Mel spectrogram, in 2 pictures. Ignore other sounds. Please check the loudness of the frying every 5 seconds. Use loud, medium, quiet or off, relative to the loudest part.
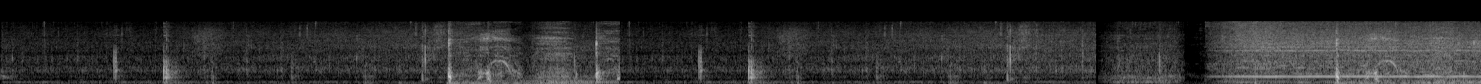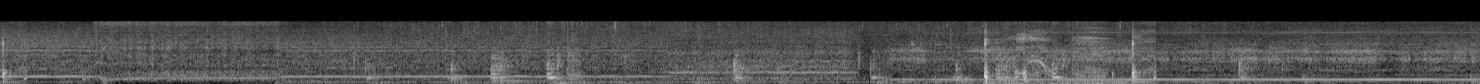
medium, medium, medium, loud, loud, loud.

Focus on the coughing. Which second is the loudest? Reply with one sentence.
The loudest moment of the coughing is at 25 seconds.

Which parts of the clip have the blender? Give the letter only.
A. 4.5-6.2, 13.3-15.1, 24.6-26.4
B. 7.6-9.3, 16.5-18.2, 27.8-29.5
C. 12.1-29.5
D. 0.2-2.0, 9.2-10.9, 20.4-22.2
C.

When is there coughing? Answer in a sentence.
You can hear the coughing from 4.5 to 6.2 s, from 13.3 to 15.1 s and from 24.6 to 26.4 s.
